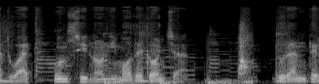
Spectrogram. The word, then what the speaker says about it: TW@: El cibercafé de Liberty City, que también aparece en GTA 3, lleva por nombre TW que en inglés se pronunciaría Tuat, un sinónimo de concha.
